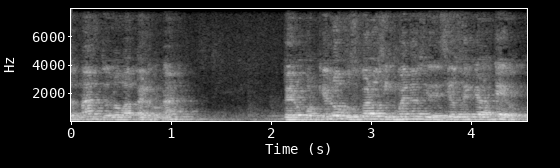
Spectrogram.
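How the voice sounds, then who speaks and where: A male preacher addresses his congregation in a conversational sermon, often pausing to check that they follow. His voice sits high for a man. It rings through a large, echoing church, picked up from some distance with a faint hiss beneath it. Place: church sanctuary. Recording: echoey hall from far off, faint noise.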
